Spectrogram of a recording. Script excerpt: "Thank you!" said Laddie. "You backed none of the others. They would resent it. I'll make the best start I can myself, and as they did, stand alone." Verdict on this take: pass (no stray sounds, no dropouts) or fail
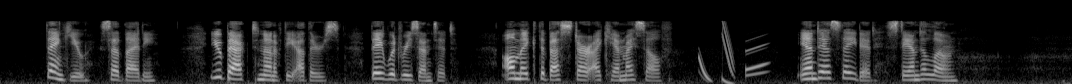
fail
